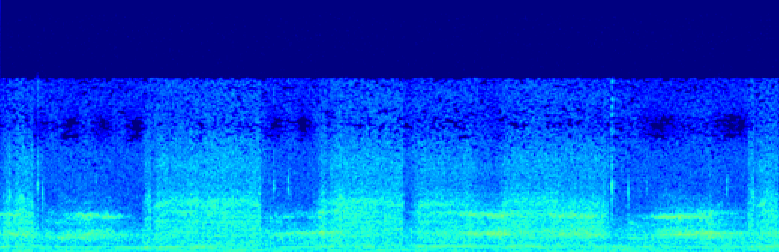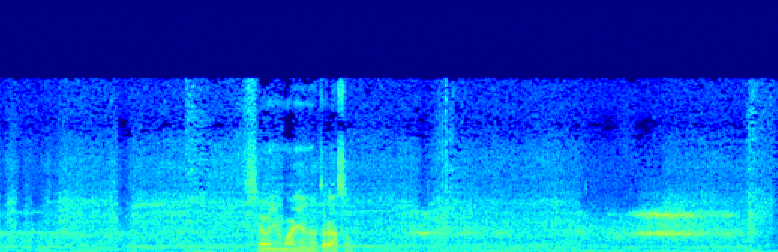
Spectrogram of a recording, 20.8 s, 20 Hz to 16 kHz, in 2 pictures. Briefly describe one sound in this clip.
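A V8 sports car engine revs hard while accelerating and shifting gears.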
